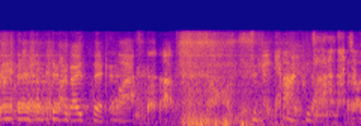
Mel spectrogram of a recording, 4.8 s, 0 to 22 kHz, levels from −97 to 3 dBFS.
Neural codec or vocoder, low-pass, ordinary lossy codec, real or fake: codec, 16 kHz, 0.8 kbps, ZipCodec; none; none; fake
